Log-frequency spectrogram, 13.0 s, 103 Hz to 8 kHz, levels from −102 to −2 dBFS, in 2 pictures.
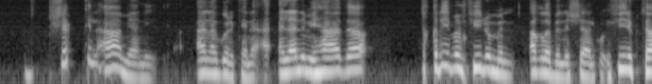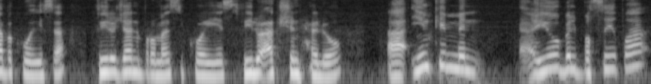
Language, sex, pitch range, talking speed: Arabic, male, 155-195 Hz, 145 wpm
